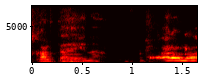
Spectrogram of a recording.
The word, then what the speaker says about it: Cartagena: Is it Carpena or is it Cartagena? I I don't know. It's Cartahena. The the um the G makes an H sound in Spanish. So, it's Kartahena.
